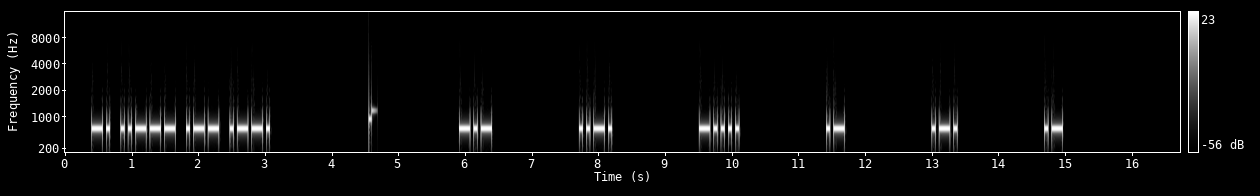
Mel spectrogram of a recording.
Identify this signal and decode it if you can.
Morse code, heard as a keyed tone, about 22 wpm, spaced as for 8 wpm, 700 Hz. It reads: N2WP KF6ARA
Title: USA Call Signs - 8x Character Spacing - 22wpm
